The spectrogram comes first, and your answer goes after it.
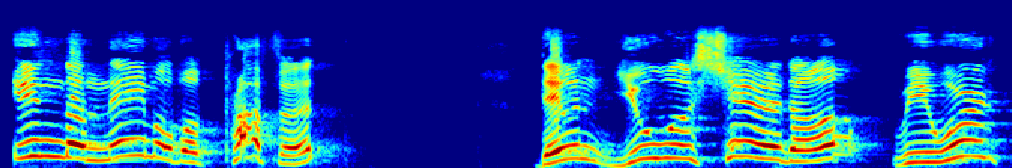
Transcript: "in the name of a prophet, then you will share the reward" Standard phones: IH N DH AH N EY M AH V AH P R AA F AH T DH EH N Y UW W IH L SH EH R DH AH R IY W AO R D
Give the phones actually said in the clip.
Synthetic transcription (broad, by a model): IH N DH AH N EY M AH V AH P R AA F AH T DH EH N Y UW W IH L SH EH R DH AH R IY W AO R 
